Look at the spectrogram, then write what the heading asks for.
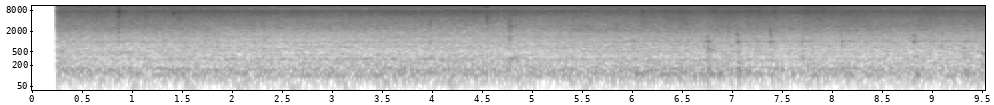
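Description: Onion and tomato pieces sautéing in a stainless steel pot: a steady sizzle with a few small pops, with a wooden spoon stirring near the end.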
